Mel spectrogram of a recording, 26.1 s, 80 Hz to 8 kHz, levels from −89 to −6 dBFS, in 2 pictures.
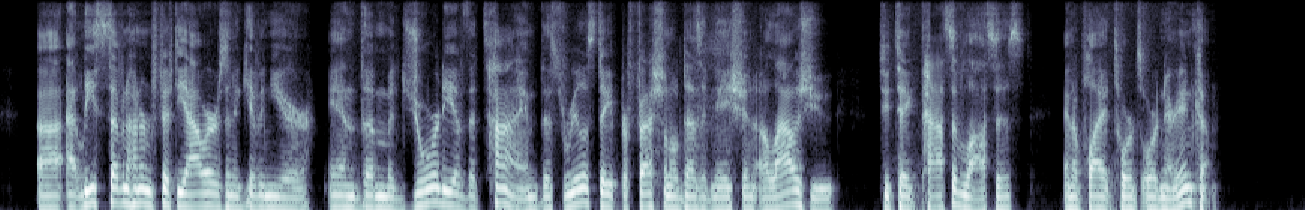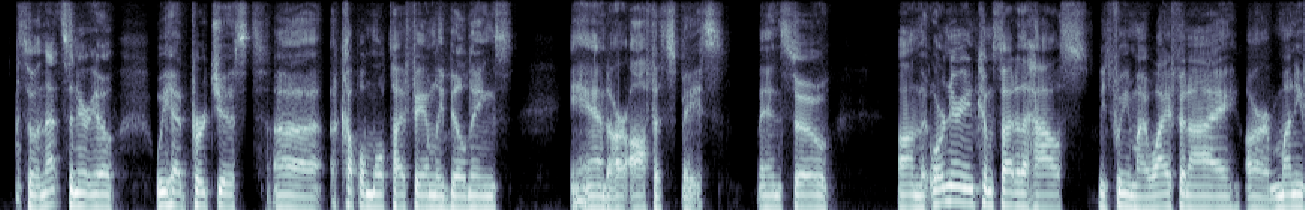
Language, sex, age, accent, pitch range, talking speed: English, male, 40-59, American, 110-120 Hz, 150 wpm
